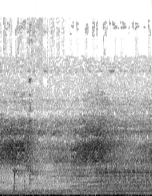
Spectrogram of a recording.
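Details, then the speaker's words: Telescope mount with a suspected dead RA motor: steady even high-pitched whine as it slews in declination, no catching or grinding; Dec motor working, while RA gives no sound. Normal motor slewing. "moving so deck motors working"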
